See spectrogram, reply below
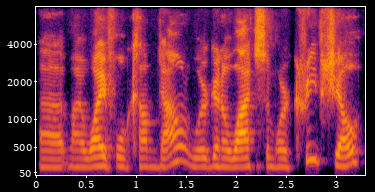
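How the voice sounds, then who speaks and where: A man's voice: fairly high pitch, lively intonation, moderate pace. A middle-aged man with a Chicago accent hosts a casual investing livestream, answering viewer questions in a rambling, chatty way and laughing at his own asides. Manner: rambling and chatty, with frequent restarts and self-amused laughs. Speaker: host of a dividend investing livestream.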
